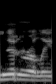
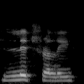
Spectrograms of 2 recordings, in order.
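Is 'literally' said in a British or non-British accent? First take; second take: non-British; British. First: It is said in a non-British accent. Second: It is said in a British accent. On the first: "not literally" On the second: "it's literally"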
